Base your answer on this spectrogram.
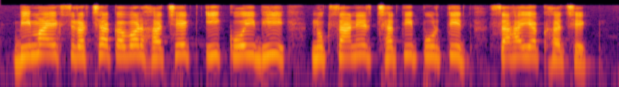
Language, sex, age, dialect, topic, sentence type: Magahi, male, 41-45, Northeastern/Surjapuri, banking, statement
